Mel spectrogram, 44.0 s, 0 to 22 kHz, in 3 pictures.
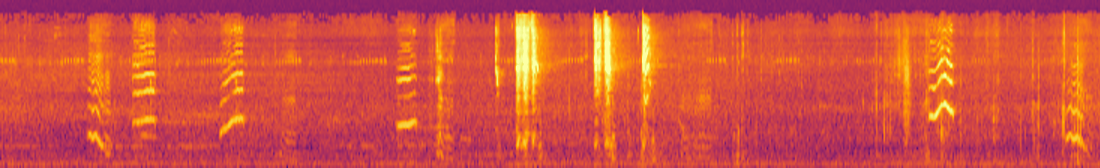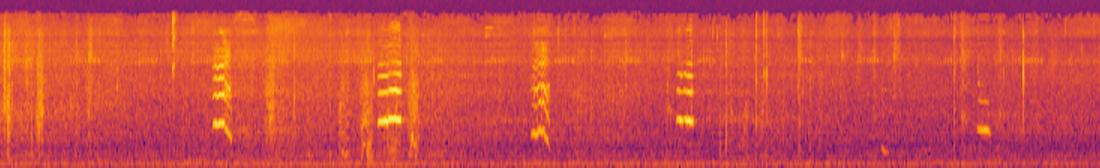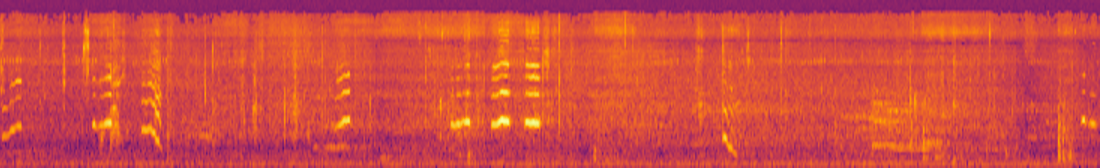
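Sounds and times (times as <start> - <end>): baby monkey squeaking: 1.2 - 2.1, 3.0 - 3.3, 5.3 - 6.0, 6.6 - 8.8, 12.4 - 12.8, 17.5 - 17.8, 19.7 - 20.2, 23.7 - 24.0, 30.5 - 31.5, 33.8 - 34.0, 35.3 - 36.7.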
